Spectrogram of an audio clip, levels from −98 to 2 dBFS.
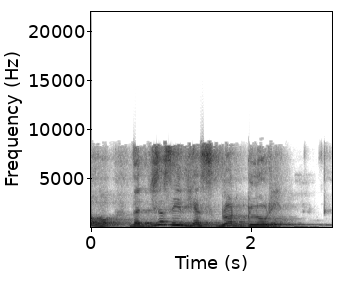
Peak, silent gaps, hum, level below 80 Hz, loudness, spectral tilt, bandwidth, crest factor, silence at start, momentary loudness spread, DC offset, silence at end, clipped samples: -2 dBFS; none; none; -42 dBFS; -15 LUFS; -5.5 dB/octave; 9 kHz; 12 dB; 0 s; 8 LU; under 0.1%; 0.2 s; under 0.1%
